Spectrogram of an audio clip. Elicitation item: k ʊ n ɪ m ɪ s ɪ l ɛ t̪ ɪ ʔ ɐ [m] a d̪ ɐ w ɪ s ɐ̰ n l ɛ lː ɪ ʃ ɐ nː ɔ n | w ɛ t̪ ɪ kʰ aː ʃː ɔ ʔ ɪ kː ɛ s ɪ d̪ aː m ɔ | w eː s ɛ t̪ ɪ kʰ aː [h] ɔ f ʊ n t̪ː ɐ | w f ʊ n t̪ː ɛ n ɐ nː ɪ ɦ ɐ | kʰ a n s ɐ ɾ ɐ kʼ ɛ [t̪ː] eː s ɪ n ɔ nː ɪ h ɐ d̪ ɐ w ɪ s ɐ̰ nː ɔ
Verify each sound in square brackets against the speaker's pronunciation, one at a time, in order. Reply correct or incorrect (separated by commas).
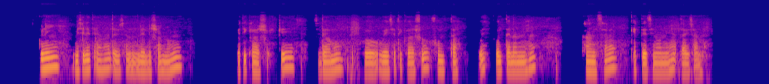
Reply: incorrect, incorrect, correct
